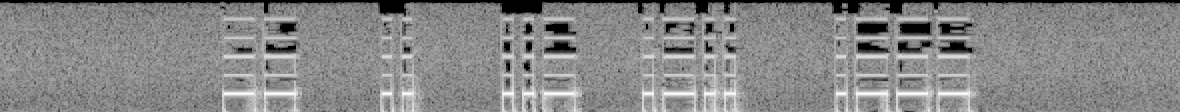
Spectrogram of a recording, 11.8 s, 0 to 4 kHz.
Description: Morse code, heard as a keyed tone, about 12 wpm, 660 Hz. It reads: M I U L J
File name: cw / IJLMU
